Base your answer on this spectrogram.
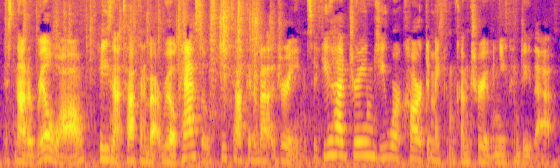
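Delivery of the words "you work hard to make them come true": ordinary delivery, nothing marked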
